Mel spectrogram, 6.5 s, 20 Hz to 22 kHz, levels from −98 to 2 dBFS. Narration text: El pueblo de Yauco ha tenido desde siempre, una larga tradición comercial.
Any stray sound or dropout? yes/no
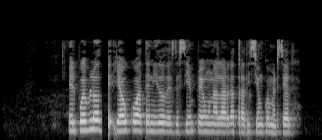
yes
